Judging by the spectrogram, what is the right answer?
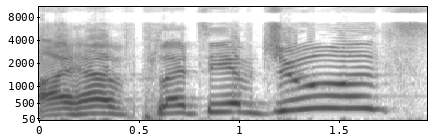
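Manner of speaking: low, proud, haughty, affronted knight voice. A knight in a game demanding a duel: haughty indignant knight.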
